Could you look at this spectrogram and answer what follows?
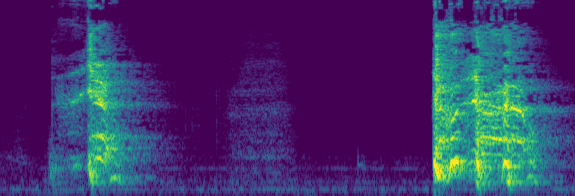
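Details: A woman coughing heavily while chain-smoking two cigarettes, with occasional spitting: two heavy, harsh, rattly bouts of deep chesty smoker's cough separated by quiet.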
